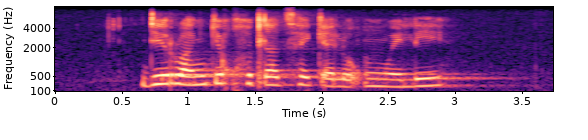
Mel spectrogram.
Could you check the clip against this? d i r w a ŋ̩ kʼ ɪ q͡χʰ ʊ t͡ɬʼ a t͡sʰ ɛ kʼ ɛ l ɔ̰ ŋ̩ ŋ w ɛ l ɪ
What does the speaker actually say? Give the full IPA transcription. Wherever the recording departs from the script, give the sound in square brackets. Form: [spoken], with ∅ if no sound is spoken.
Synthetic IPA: d i r w a ŋ̩ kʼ ɪ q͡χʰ ʊ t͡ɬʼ a t͡sʰ ɛ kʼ ɛ l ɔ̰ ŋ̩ ŋ w ɛ l ɪ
